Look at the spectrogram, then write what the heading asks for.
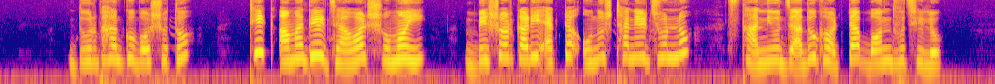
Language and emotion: Bengali, sad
